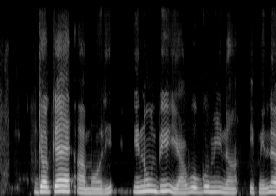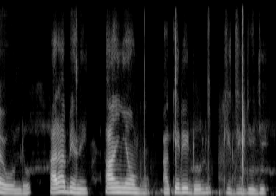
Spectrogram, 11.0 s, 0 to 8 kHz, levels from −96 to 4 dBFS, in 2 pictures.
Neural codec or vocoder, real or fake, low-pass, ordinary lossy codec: codec, 16 kHz, 4 kbps, X-Codec, HuBERT features, trained on LibriSpeech; fake; none; none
